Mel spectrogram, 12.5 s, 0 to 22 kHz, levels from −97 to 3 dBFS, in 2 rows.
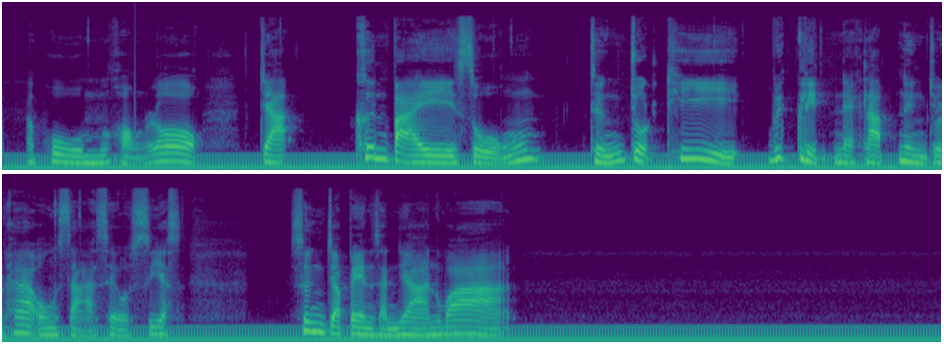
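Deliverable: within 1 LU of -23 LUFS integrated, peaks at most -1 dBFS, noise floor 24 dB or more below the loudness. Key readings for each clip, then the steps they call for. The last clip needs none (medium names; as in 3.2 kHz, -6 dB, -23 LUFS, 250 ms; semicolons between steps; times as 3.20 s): dropouts 1; longest dropout 2.8 ms; hum 50 Hz; highest harmonic 250 Hz; hum level -39 dBFS; loudness -32.5 LUFS; peak level -12.5 dBFS; loudness target -23.0 LUFS
-> interpolate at 0.88 s, 2.8 ms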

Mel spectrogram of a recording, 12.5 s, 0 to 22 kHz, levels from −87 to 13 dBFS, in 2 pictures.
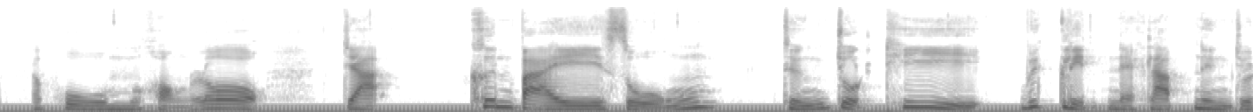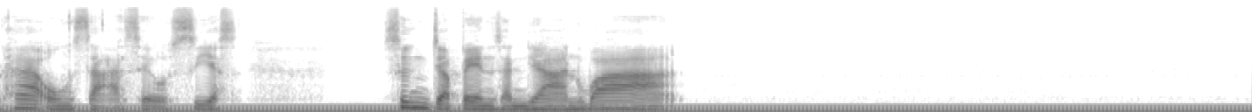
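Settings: dropouts 0; hum 50 Hz; highest harmonic 250 Hz; hum level -39 dBFS
-> hum notches 50/100/150/200/250 Hz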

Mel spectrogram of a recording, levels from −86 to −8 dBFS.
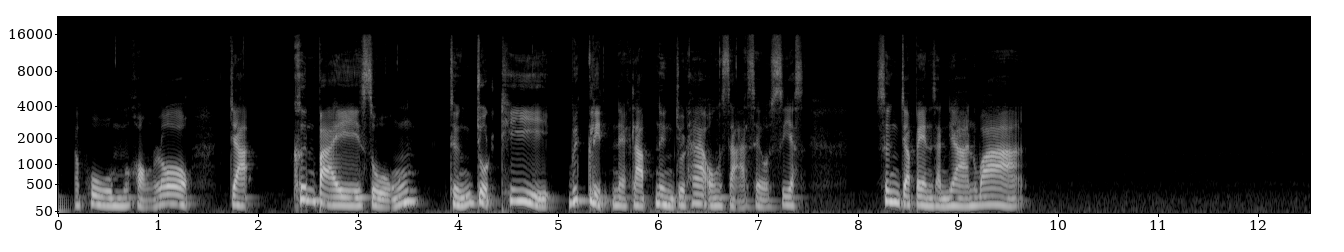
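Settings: hum not found; loudness -33.0 LUFS; peak level -12.5 dBFS; loudness target -23.0 LUFS
-> trim +10 dB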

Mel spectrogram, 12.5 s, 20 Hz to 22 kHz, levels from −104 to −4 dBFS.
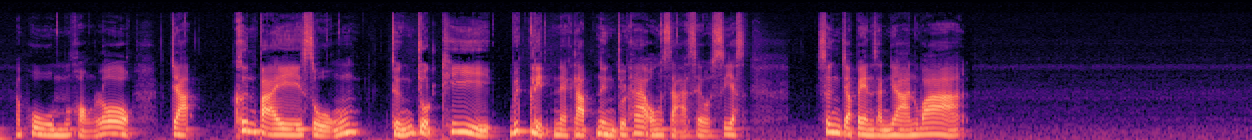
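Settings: loudness -23.0 LUFS; peak level -2.5 dBFS; noise floor -62 dBFS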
